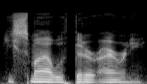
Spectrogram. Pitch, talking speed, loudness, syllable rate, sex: 105 Hz, 205 wpm, -14 LUFS, 6.6 syllables/s, male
